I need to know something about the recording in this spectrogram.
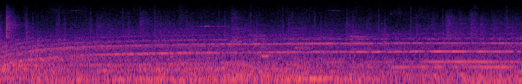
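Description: Air-raid siren winding up in pitch over the first second or so, then holding two steady tones over a low rumble: the red-alert warning of an air raid.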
